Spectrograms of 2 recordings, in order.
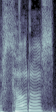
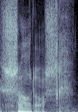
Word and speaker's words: Soros: Niektórzy mówią Soros, pan mówi Soros. – Tak, bo powinno się to wymawiać z węgierska.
